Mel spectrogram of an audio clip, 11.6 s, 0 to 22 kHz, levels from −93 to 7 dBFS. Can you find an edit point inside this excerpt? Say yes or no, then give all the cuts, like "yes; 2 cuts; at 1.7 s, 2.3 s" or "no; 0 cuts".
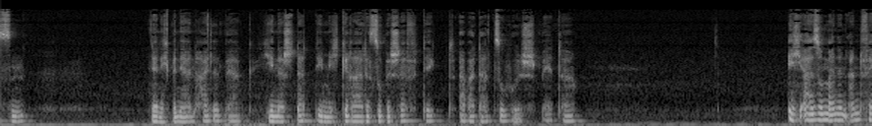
no; 0 cuts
